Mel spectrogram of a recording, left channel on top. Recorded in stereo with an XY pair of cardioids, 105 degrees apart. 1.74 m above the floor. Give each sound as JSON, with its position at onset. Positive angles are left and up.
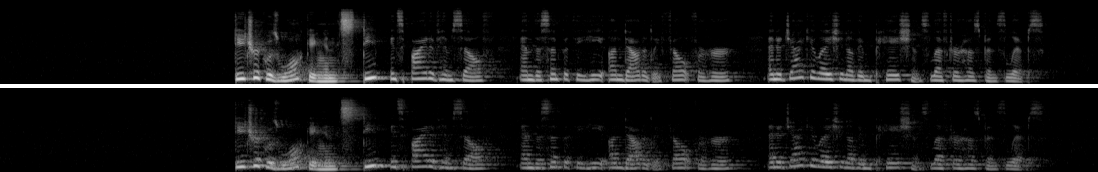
{"t": 2.4, "sound": "a woman speaking", "azimuth_deg": 60, "distance_m": 1.2}
{"t": 3.9, "sound": "a woman speaking", "azimuth_deg": 65, "distance_m": 1.4}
